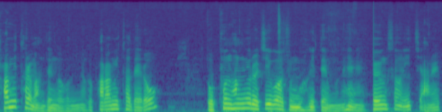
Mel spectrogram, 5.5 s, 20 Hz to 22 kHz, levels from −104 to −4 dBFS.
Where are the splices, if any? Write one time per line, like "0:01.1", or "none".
0:04.6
